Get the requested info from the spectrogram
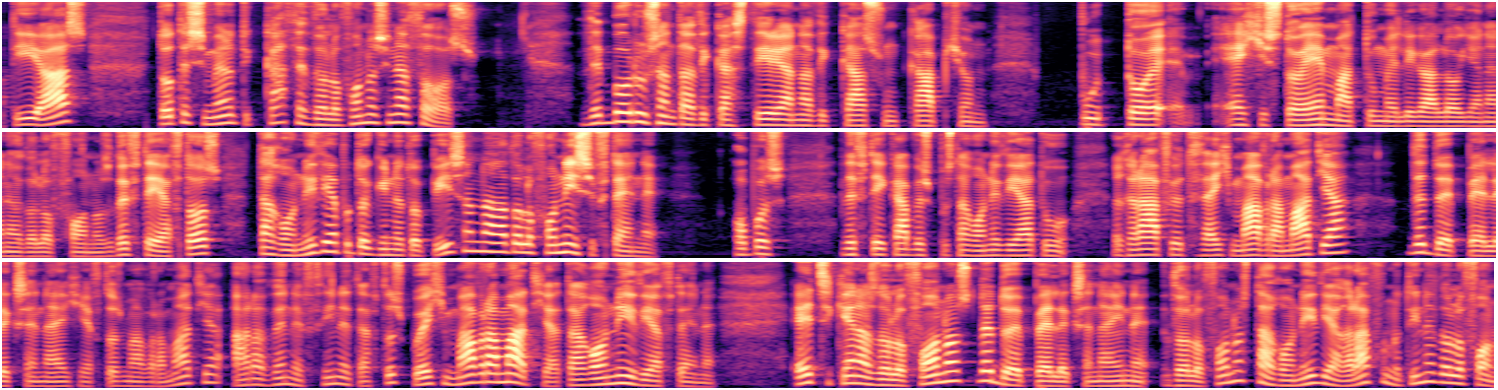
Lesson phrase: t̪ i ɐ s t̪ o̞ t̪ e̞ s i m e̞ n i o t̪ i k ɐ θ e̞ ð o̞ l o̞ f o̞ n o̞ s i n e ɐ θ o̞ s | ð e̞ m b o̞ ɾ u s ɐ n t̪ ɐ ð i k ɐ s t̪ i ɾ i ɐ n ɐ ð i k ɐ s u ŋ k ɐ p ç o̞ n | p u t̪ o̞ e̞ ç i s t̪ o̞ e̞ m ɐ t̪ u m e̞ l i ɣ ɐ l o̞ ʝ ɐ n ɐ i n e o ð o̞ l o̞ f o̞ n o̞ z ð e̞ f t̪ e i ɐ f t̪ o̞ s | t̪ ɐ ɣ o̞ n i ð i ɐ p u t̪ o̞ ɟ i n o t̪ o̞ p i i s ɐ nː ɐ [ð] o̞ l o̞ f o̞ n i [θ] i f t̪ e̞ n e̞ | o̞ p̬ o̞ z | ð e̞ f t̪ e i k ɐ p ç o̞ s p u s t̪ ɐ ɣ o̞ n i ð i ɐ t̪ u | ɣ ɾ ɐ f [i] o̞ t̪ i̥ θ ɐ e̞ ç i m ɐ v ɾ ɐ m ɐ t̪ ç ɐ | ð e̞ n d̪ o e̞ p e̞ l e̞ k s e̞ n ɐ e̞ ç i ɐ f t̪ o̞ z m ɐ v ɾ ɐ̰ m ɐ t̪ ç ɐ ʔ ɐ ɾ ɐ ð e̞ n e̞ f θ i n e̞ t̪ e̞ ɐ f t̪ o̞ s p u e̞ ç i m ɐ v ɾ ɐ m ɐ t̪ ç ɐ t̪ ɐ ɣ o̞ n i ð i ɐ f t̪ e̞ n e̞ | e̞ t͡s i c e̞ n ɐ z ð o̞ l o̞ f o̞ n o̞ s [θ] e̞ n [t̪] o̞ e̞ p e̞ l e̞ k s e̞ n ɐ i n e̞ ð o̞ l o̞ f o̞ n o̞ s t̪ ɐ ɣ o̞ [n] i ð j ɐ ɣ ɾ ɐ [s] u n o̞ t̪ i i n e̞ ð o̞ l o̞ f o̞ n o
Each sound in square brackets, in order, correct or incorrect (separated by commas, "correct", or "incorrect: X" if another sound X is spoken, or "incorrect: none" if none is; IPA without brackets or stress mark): correct, incorrect: s, correct, incorrect: ð, incorrect: d̪, correct, incorrect: f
